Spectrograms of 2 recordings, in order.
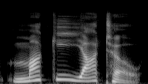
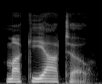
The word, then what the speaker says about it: macchiato: Oh, and speaking of pronunciation, Ben, you heard some interesting pronunciations before, right? Oh, yes. Once a student told me, "Ben, I ordered a makiato."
